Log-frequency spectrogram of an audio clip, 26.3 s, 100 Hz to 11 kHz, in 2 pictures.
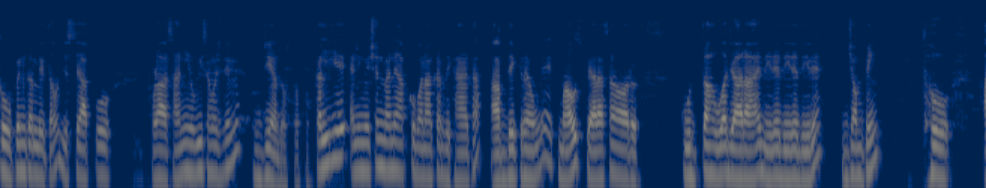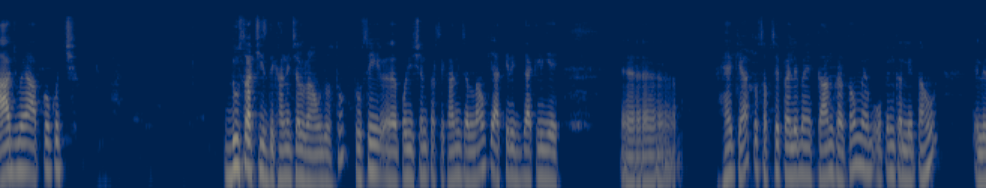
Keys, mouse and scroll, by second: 1.8 click, 1.8 typing, 4.7 space, 12.6 space, 15.0-22.1 drag, 22.1 typing, 23.2 click, 23.2 typing, 25.5 click.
